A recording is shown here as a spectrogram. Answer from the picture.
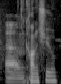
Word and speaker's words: Khonshu: head monster, who is Khonshu, how do you pronounce it? Khonshu.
